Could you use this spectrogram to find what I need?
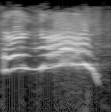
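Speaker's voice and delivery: high, loud oh no; real thrill at the crash; excited shout. Real, not acted. Watching Thomas derail, excited shout.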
